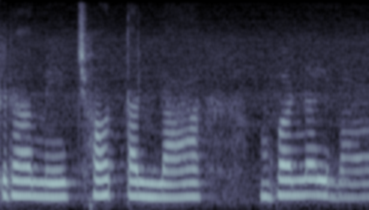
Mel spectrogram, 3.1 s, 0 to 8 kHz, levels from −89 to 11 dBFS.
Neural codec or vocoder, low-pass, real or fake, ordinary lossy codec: none; none; real; none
